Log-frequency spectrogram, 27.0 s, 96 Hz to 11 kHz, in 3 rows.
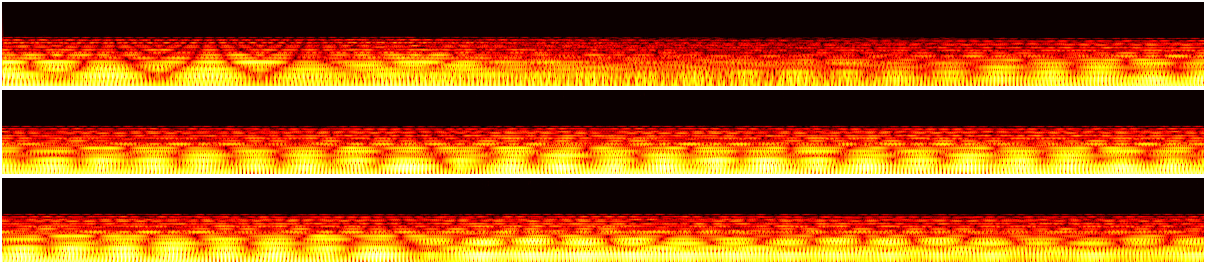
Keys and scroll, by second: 16.2 ctrl+t.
